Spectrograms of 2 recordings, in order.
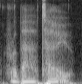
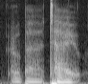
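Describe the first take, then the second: The two takes are said the same way.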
